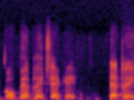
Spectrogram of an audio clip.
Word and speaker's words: Göbekli Tepe: Because, I mean, if you anybody Google Göbekli Tepe, it's spelled just like I said, Göbekli Tepe.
